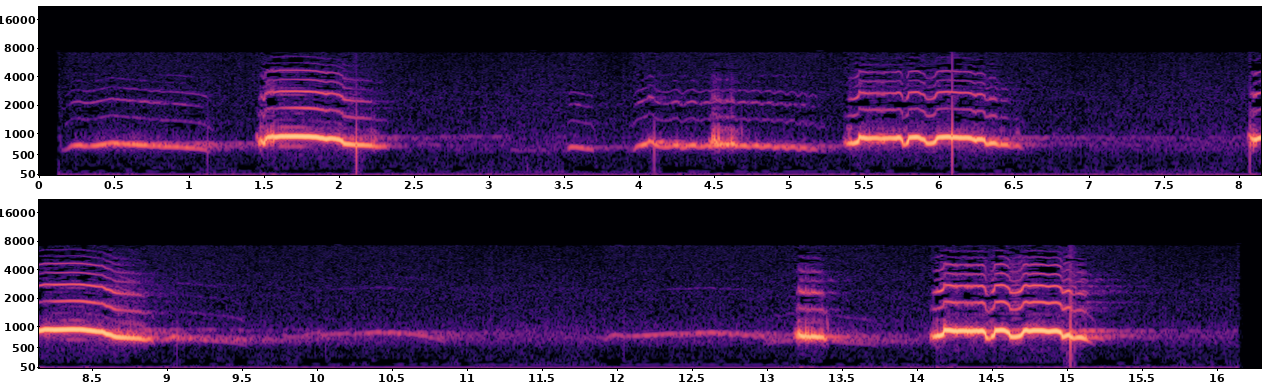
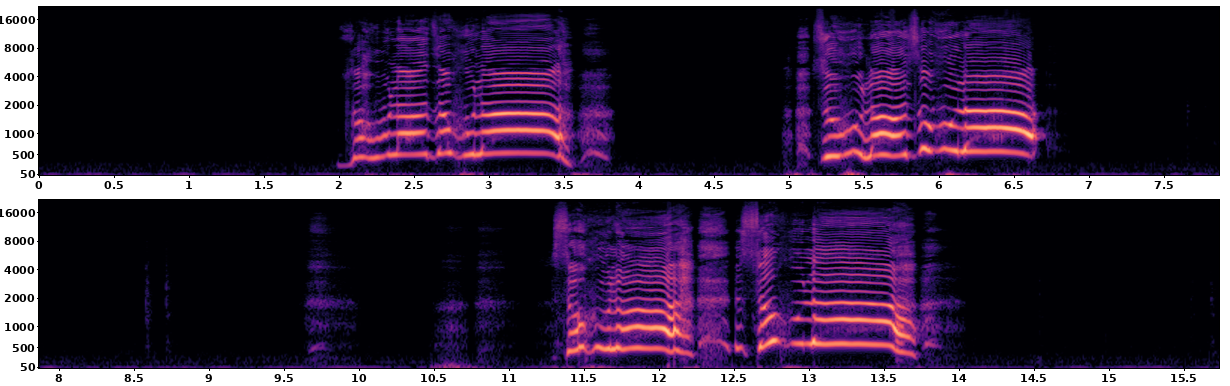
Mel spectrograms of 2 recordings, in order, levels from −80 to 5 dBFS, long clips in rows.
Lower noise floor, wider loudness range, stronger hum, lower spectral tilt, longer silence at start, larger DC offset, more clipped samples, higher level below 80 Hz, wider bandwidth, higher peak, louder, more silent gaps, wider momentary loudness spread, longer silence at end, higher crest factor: second, -48 dBFS vs -66 dBFS; first, 10 LU vs 4 LU; neither; first, -1 dB/octave vs 0.5 dB/octave; second, 0.2 s vs 2.05 s; first, 0.4% vs under 0.1%; neither; second, -62 dBFS vs -52 dBFS; second, 7.4 kHz vs over 20 kHz; about the same, -2 dBFS vs -4 dBFS; first, -11 LUFS vs -14 LUFS; neither; first, 22 LU vs 12 LU; second, 1 s vs 1.95 s; about the same, 12 dB vs 16 dB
